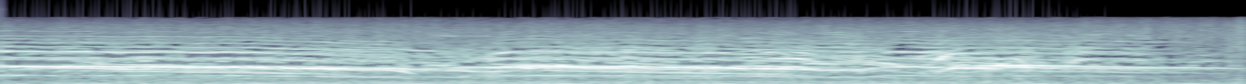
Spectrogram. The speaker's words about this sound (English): So before you settle back to enjoy yourselves, let's have three rousing cheers for His Majesty.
